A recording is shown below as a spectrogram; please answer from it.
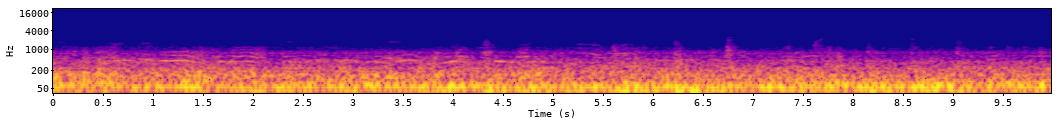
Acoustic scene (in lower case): subway train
